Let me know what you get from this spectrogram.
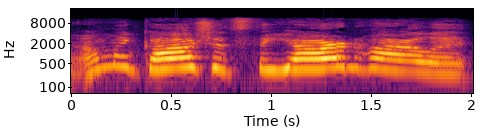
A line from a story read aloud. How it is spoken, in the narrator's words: inside my head, I'm screaming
